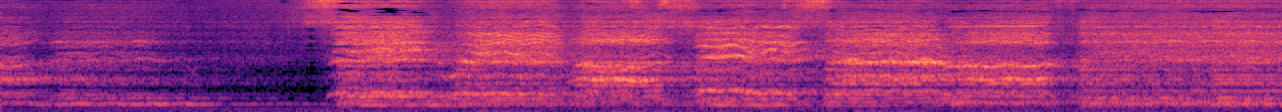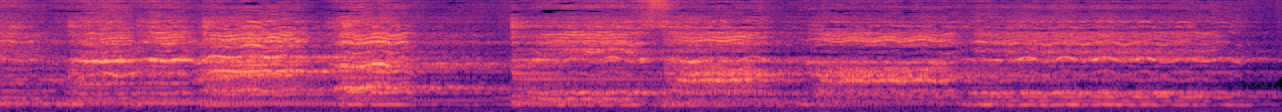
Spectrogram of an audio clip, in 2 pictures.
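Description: Choir of women's voices singing a slow hymn in harmony, long held notes with vibrato, with a brief break between phrases about a second and a half in.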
